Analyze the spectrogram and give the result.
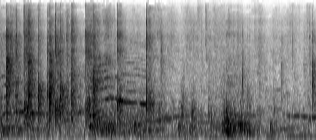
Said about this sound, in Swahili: Tuwapigie makofi wapendwa hao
